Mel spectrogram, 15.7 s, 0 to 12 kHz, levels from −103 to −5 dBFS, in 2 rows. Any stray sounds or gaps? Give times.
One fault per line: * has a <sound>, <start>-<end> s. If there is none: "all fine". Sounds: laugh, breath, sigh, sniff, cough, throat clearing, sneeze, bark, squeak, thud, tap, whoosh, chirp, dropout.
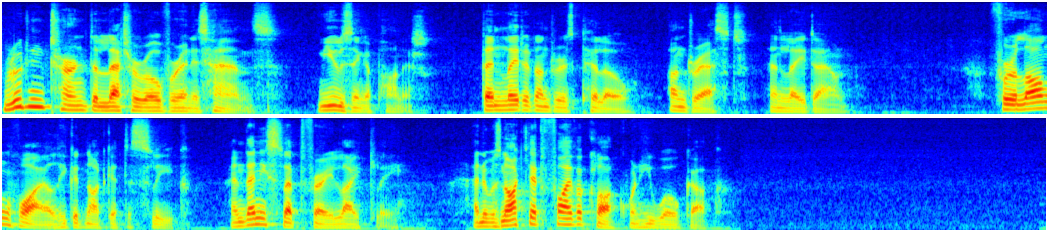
all fine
